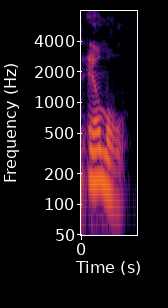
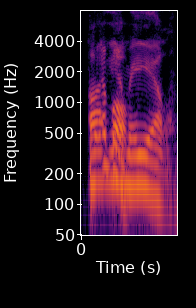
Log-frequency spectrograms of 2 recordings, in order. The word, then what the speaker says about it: Imel: It's pronounced Imel. I M E L.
